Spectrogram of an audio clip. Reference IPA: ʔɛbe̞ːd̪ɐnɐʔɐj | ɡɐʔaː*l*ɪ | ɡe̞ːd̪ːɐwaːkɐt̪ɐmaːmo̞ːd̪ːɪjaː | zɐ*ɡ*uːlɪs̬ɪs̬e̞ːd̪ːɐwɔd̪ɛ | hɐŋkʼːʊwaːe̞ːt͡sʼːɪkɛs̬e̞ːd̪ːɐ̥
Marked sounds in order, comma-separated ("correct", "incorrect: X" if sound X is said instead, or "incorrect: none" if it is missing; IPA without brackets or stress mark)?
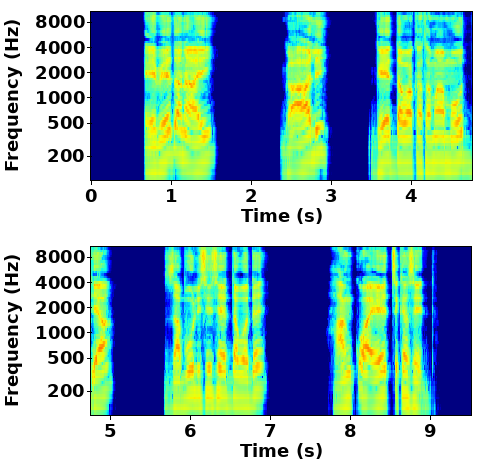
correct, incorrect: b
